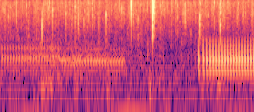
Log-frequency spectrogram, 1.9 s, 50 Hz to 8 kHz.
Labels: {"label": "biophony, croak", "recorder": "SoundTrap 500"}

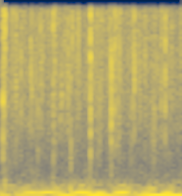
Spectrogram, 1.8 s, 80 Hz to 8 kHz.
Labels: {"label": "biophony, midshipman", "recorder": "SoundTrap 500"}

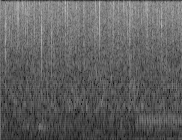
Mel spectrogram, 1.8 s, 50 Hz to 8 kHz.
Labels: {"label": "biophony, croak", "recorder": "SoundTrap 500"}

